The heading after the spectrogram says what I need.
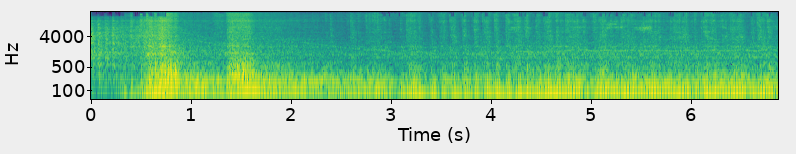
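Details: Impala SS after new spark plugs and wires, with a burnt, exposed plug wire found that was suspected of causing power loss: two quick throttle blips, then a steady, even idle with no stumble or misfire. The engine now runs cleanly.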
